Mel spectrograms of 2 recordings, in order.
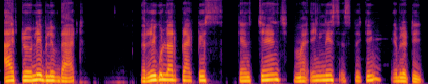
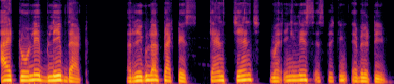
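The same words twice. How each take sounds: The two takes are said the same way.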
